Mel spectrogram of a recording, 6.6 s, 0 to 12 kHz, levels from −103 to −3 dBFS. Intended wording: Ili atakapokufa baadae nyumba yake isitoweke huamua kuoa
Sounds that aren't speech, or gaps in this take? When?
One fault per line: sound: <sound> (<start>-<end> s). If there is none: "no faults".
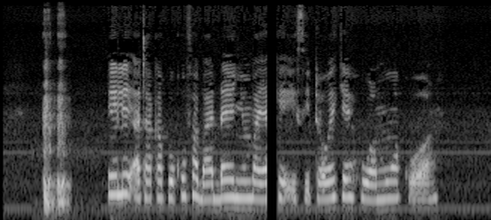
sound: throat clearing (0.6-1.0 s)
sound: dropout (3.6-3.7 s)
